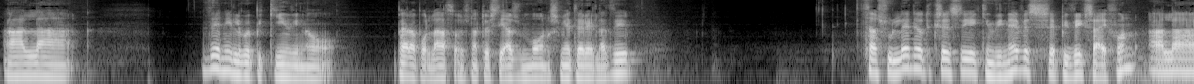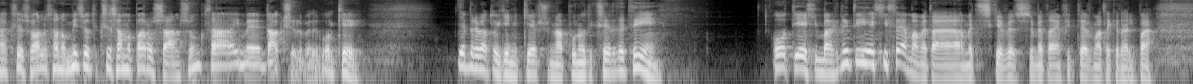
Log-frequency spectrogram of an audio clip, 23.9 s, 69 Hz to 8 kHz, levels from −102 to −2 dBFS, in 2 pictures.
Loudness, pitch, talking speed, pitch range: -19 LUFS, 110 Hz, 165 wpm, 100-140 Hz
